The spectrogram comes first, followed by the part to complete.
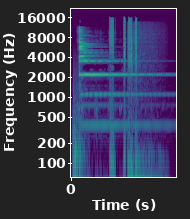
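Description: Logo sting: a single bright, bell-like metallic ding struck just after the start, its ringing tones fading slowly over the next two seconds. A few short clicks come around a second in.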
